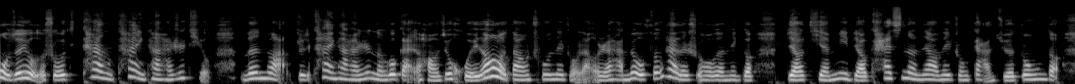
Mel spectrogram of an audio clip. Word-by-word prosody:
我 225 - +5
觉 250 - +3
得 275 - +4
有 280 - +4
的 - - -2
时 215 - -2
候 210 - +4 0.2
看 310 -8 -1
看 340 -2 -3
一 - - -1
看 235 +1 -2
还 220 0 -3
是 285 +4 -3
挺 300 +1 -10 0.3
温 265 +5 +2
暖， 260 -4 0
就 220 - -1
是 - - -4
看 325 -3 -3
一 - - 0
看 250 -3 -1
还 215 -1 0
是 265 +4 -2
能 220 -4 -1
够 235 - +6
感 215 -2 -2
觉 - - -3
好 200 -4 -1
像 185 - -1
就 250 +5 +2
回 190 -6 +2
到 350 +4 +7
了 245 - +4
当 220 -2 0
初 230 +1 -4
那 230 0 0
种 225 - -6
两 - - -5
个 - - -4
人 200 +2 0
还 215 - -5
没 265 +6 +1
有 225 - +6
分 270 +5 -2
开 330 -6 +1
的 215 - +2
时 210 - -5
候 200 0 -1
的 200 - 0
那 205 +1 -4
个 195 0 +1 0.3
比 - - +3
较 205 0 +5
甜 205 -1 -2
蜜、 255 +3 0
比 - - -13
较 190 -2 +4
开 280 +8 -2
心 290 +2 -6
的 260 - +1
那 225 - -2
样 215 -2 +1
那 220 - 0
种 205 -1 -6
感 225 -4 -6
觉 185 -1 -1
中 225 +4 0
的。 210 - 0
225 Hz, 380 characters per minute, -21 LUFS, 210-265 Hz, 0.3 s, 到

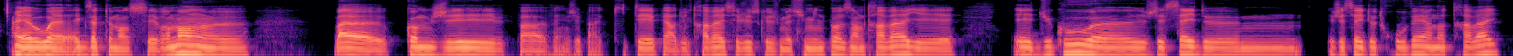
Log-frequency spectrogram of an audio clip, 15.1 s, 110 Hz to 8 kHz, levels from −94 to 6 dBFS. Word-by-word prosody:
Et 115 - +8
heu, 110 - +9
ouais, 105 -1 +5
exactement. 105 -2 -1
C'est 100 +1 -4
vraiment, 115 +2 +4
heu, 105 0 -2 0.9
bah, 105 +1 +6 0.2
heu, 90 0 -1 0.2
comme 110 -1 +3
j'ai 105 -2 +1
pas, 90 -1 -2
enfin, 95 +1 -13
j'ai - - -12
pas - - -12 0.2
quitté 100 -1 -3
perdu 95 0 -4
le - - -12
travail, 110 +2 0
c'est 110 -2 -7
juste 105 0 -5
que 100 -2 -6
je 95 - -11
me 95 0 -3
suis 95 +2 -8
mis 100 - -1
une 100 0 -3
pause 110 -1 -2
dans 100 -1 -1
le 105 - -5
travail 110 +1 +1
et 100 -1 -4 0.6
et 110 -2 0
du 110 +2 -6
coup, 135 0 +2
heu, 105 -1 +1
j'essaie 110 +3 0
de 105 -2 -4
m 100 0 -6 0.3
j'essaie 110 +1 -1
de 105 +1 -4
trouver 115 +3 -4
un 110 -1 0
autre 110 0 -4
travail 125 +4 -1
105 Hz, 180 wpm, -21 LUFS, 100-110 Hz, 0.9 s, heu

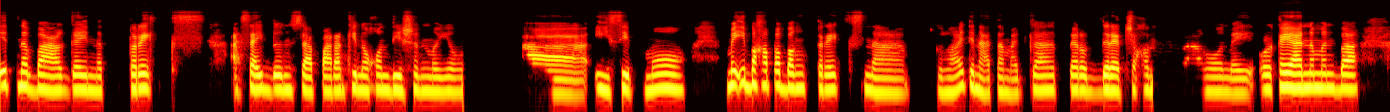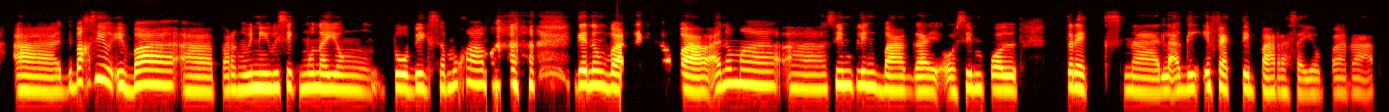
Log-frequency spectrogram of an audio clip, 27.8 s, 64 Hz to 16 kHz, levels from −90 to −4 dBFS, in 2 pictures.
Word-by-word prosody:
maliit 240 0 +1
na 230 - +3
bagay 195 0 0
na 185 -1 -5 0.3
tricks 205 0 -3 0.2
aside 200 -2 -1
don 195 0 -2
sa 185 0 0
parang 185 +1 -1
kinokondisyon 195 -1 -3
mo 180 - -4
yung, 175 0 -6 0.9
ah, 155 -2 -1
isip 195 -1 -2
mo? 200 0 -1 0.3
May 245 +1 +1
iba 255 - +4
ka 240 -2 -1
pa 240 - +3
bang 215 -1 +1 0.2
tricks 200 0 -5
na 170 -3 -5 0.3
kunwari 175 +4 -5
tinatamad 175 -6 -5
ka 195 0 -4
pero 195 -1 -1
diretso 185 +1 0
ka 200 - -10
bumangon 180 -1 -11
may 165 0 -5
or 200 +1 -1
kaya 225 -2 +7
naman 215 0 0
ba, 205 -1 +4 0.5
ah, 185 -2 +1
'di 180 - -9
ba 285 - +10
kasi 335 +2 +2
yung 250 - -4
iba, 245 +2 +6
ah, 185 -1 -1
parang 195 +1 -4
winiwisik 215 +1 +1
mo 215 +1 0
na 215 - +2
yung 200 0 -3
tubig 215 -1 +3
sa 215 - -5
mukha 255 +2 0 0.9
ganon 245 -2 +5
ba? 210 - +10
Ikaw 270 +4 -8
ba 200 -3 +10 0.2
anong 265 +5 0
mga, 255 -2 +1 0.3
ah, 205 -1 -5
simpleng 245 -2 +1
bagay 185 -2 +1
o 180 - -3
simple 200 0 0 0.5
tricks 215 -4 -1
na 180 -3 -3
laging 195 +2 -1
effective 210 -4 0
para 180 -1 -2
sa'yo 165 -1 -10
para 170 -1 -10
200 Hz, 145 wpm, -24 LUFS, 185-215 Hz, 0.9 s, ba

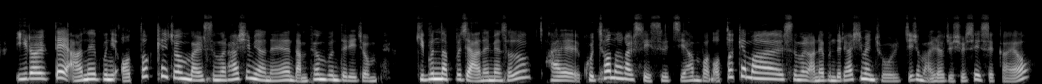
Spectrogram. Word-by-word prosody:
이럴 265 +2 +3
때 295 +3 +3
아내분이 225 +4 +4
어떻게 370 - -3
좀 290 -6 +3
말씀을 200 0 +1
하시면은 200 - +1
남편분들이 190 +1 +1
좀 165 -1 -7 0.4
기분 240 +3 +6
나쁘지 230 -4 +3
않으면서도 185 - -1 0.2
잘 185 -2 -2
고쳐나갈 265 +3 +1
수 180 - -7
있을지 170 +2 -9
한번 180 -2 -5
어떻게 345 +2 -3
말씀을 240 - +1
아내분들이 180 +2 -3
하시면 230 +1 +2
좋을지 155 +1 -10
좀 210 -2 -2
알려주실 150 0 -8
수 205 - -5
있을까요? 200 - -5
210 Hz, 415 characters per minute, -19 LUFS, 175-250 Hz, 0.4 s, 기분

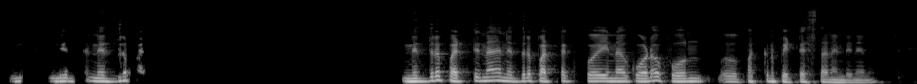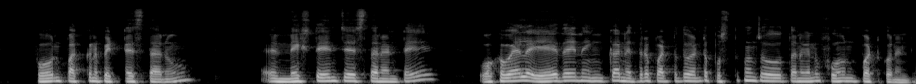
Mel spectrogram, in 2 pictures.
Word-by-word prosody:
ని 140 - -2 0.4
నిద్ 145 -1 0 0.2
నిద్ర 145 +3 +1
పట్ - - -11 2.7
నిద్ర 140 +6 +3
పట్టినా, 155 +4 +1 0.2
నిద్ర 150 +2 -1
పట్టకపోయినా 145 0 0
కూడా, 140 +5 +2
ఫోన్ 135 0 +2 0.3
ఉ - - -4 0.2
పక్కన 135 0 -3
పెట్టేస్తానండి 110 -4 -3
నేను. 95 +1 -9 0.8
ఫోన్ 140 +3 +4
పక్కన 140 +3 +1
పెట్టేస్తాను. 125 -2 0 1.0
ఆహ్, 135 -2 +4
నెక్స్ట్ 135 0 +2
ఏం 160 - +3
చేస్తానంటే, 140 -2 +1 0.8
ఒకవేళ 155 +7 +4 0.2
ఏదైనా 170 +2 +2
ఇంకా 150 +4 -2
నిద్ర 145 +3 -1
పట్టదు 145 +2 0
అంటే, 160 +5 -3
పుస్తకం 170 +7 -1
చదువుతాను, 145 -3 +1
కాని 160 +4 0
ఫోన్ 145 +1 +2
పట్టుకోనండి. 110 -5 -2
140 Hz, 105 wpm, -24 LUFS, 130-150 Hz, 2.7 s, ఫోన్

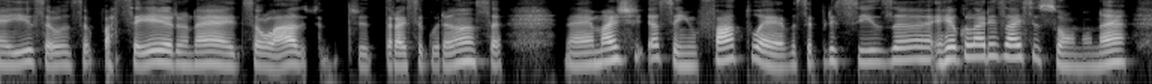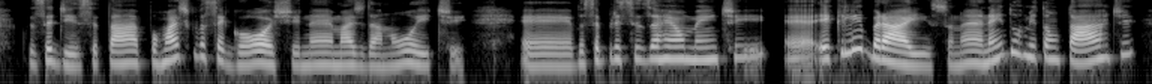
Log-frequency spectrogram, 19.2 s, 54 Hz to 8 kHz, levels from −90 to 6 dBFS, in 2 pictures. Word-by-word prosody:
aí, 180 +4 -3
seu 175 -2 -4
seu 180 +2 -10
parceiro, 185 -1 0
né, 180 -2 +2
do 160 - -23
seu 175 - -3
lado, 170 +4 +5
te - - -23 0.2
te 160 -1 -13
traz 165 -1 0
segurança, 180 +3 -3 0.5
né, 170 +1 -2
mas 230 +4 +3
assim, 200 -11 -1
o - - -11
fato 240 +6 +2
é, 160 -5 +2
você 175 +3 -9
precisa 205 +1 -6 0.3
regularizar 275 +5 +2
esse 265 -2 -5
sono, 160 -6 -2
né. 190 +5 +2 0.4
Você 190 +5 -3
disse, 165 -4 -5
você 180 - -10
tá 190 0 +2
por 195 0 -10
mais 235 +6 +3
que 290 - -19
você 255 -5 -2
goste, 175 -1 +1
né, 175 +1 -4
mais 170 -1 -2
da 160 0 -5
noite, 165 - -6 0.5
eh, 160 0 -3
você 185 +5 -5
precisa 245 +1 -4
realmente, 250 +4 -3
eh, - - -1
equilibrar 255 - +7
isso, 165 +1 -7
né, 190 +3 -1
nem 230 +7 0
dormir 320 -7 -4
tão 250 -1 -4
tarde, 245 - +3
195 Hz, 155 wpm, -24 LUFS, 170-240 Hz, 0.5 s, equilibrar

